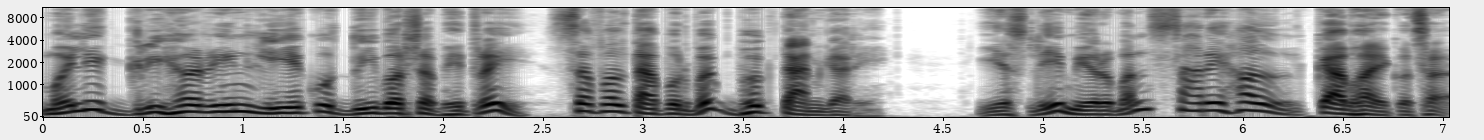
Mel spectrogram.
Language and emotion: Nepali, happy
